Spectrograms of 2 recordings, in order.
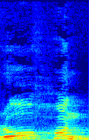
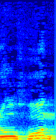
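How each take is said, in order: First: "রোহন" ending in open "-hɔn"; open-vowel pronunciation. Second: "রোহন" ending in rounded "-hon"; closed-vowel pronunciation. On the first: Teacher showing students the অ after হ, open-vowel pronunciation of "রোহন". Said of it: "আমরা হ উচ্চারণ করছি". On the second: Teacher showing the alternative ও after হ, closed-vowel pronunciation of "রোহন". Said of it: "তখন হ এর পরে ও". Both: Shown as a demonstration.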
